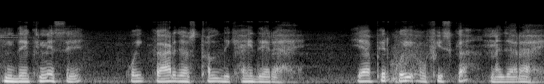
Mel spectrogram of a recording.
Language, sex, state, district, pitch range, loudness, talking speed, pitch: Hindi, male, Bihar, West Champaran, 120-145 Hz, -17 LUFS, 165 wpm, 135 Hz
